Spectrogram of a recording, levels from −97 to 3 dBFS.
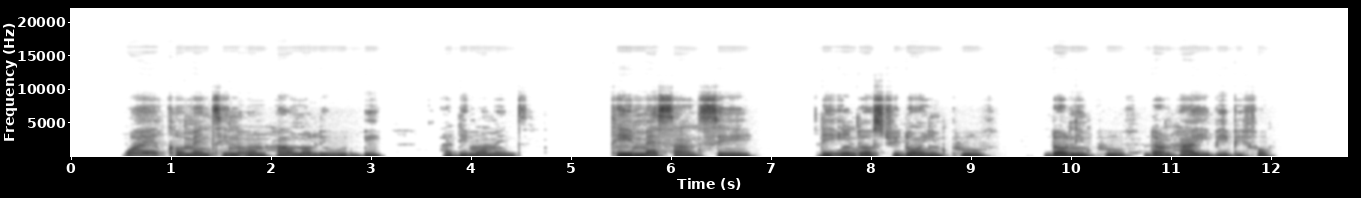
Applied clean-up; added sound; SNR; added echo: none; none; none; none.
